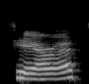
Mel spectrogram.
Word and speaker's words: Tera: Minister, where Ashley is MIN, which is for minister, Tara, T-E-R-A, and my middle name, Nikanya. And Nikanya is spelled N-I-K-O-N-Y-A, Minister Tara Nikanya.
